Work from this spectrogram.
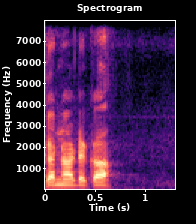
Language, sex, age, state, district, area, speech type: Sindhi, male, 60+, Maharashtra, Thane, urban, spontaneous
